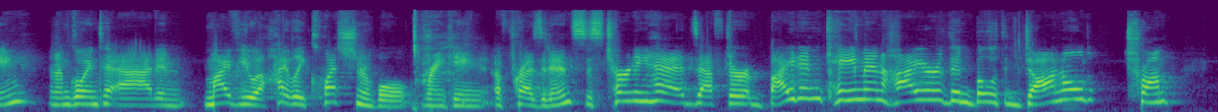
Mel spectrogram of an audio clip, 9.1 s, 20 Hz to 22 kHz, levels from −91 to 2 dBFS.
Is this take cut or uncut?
uncut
